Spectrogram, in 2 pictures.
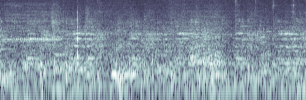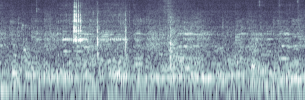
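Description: Faint background music with a few sharp clicks of hair-cutting scissors snipping. The loudest snip comes about seven and a half seconds in.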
